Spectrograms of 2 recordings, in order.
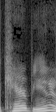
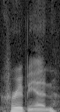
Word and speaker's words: Caribbean: The Caribbean or the Caribbean? – Both are acceptable.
